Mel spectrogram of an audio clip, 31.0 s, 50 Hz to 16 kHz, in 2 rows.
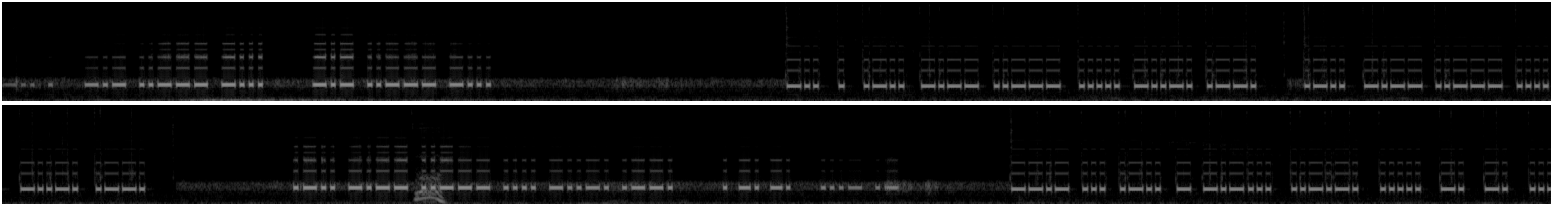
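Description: Morse code (CW) on an Elecraft KX2 transceiver: one steady tone keyed on and off in several runs of dots and dashes during an exchange of calls and signal reports. Between the runs there is the hiss of the radio's narrow CW filter.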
